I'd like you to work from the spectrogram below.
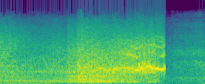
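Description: Tires screech and an engine roars as police cars chase a dented, damaged getaway car under a road bridge. A loud burst swells and then cuts off abruptly, leaving quieter background noise.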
